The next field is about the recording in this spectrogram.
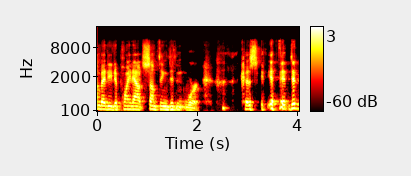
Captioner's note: chuckles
